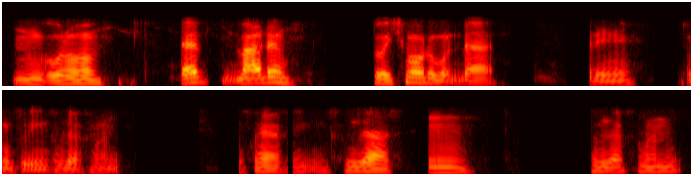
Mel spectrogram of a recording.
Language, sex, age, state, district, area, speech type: Bodo, male, 45-60, Assam, Kokrajhar, urban, conversation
